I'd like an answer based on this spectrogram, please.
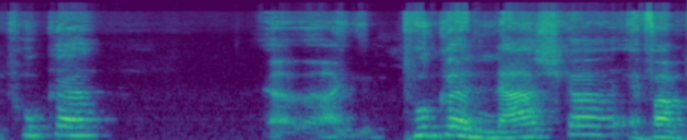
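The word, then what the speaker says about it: Puka Nacua: a small school I believe didn't he PUK puka Nuka right Nuka yeah Nuka NAA um BYU that's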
